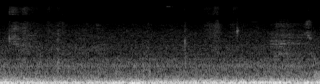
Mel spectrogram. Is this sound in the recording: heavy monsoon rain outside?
no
